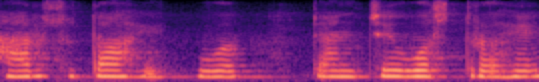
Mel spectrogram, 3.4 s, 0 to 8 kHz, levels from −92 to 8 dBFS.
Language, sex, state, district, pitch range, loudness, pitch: Marathi, female, Maharashtra, Solapur, 210-220 Hz, -18 LUFS, 215 Hz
